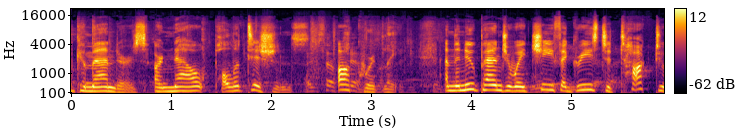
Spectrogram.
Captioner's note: speaking Foreign Language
